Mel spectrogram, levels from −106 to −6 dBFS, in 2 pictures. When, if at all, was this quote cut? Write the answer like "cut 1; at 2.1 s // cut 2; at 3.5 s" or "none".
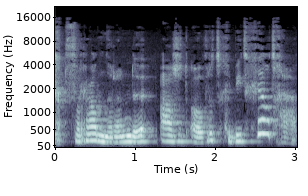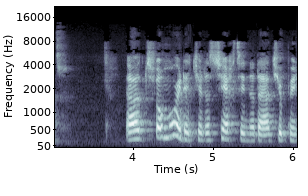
cut 1; at 1.3 s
